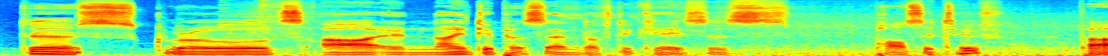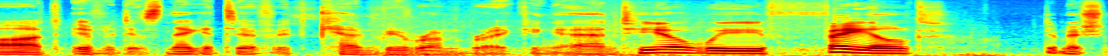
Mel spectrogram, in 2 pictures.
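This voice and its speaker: Amid noticeable background noise, a man speaks at a fairly slow pace. His pitch is fairly low and his intonation lively. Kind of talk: casual gameplay commentary. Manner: soft-spoken.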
